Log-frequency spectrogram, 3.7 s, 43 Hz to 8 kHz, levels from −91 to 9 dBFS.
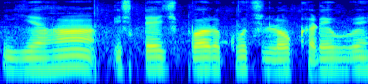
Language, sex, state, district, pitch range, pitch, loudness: Hindi, male, Andhra Pradesh, Chittoor, 105-115 Hz, 110 Hz, -35 LUFS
